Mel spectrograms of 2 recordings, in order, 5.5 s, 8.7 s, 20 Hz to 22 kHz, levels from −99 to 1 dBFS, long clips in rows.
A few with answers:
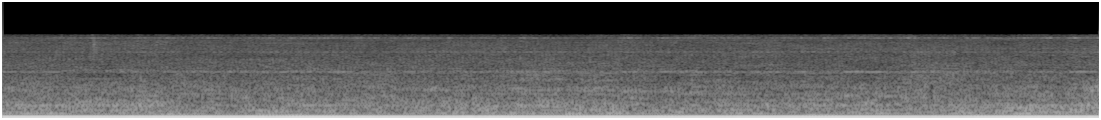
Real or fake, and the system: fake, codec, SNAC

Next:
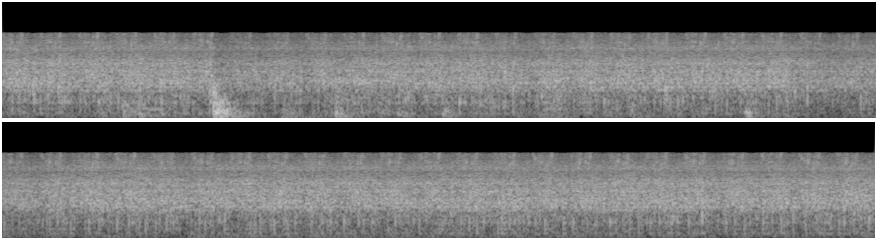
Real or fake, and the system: real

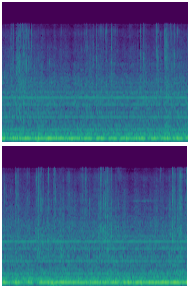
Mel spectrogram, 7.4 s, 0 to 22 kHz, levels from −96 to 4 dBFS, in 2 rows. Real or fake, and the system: real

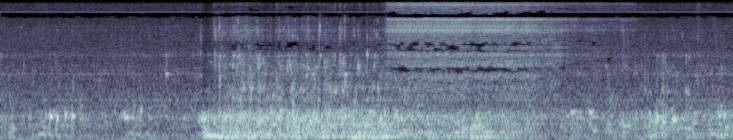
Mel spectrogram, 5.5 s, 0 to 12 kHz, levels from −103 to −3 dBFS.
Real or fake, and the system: real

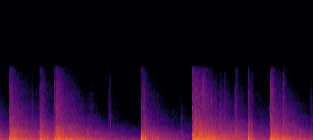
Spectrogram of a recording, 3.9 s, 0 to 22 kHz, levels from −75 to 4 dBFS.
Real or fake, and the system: fake, codec, SNAC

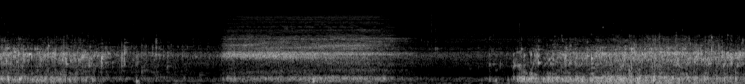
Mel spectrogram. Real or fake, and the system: real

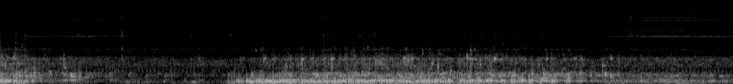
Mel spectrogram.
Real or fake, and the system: real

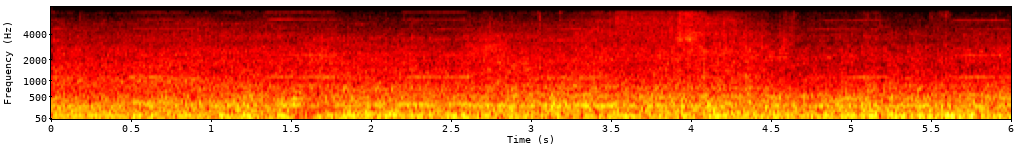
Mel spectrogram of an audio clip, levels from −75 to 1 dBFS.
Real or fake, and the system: real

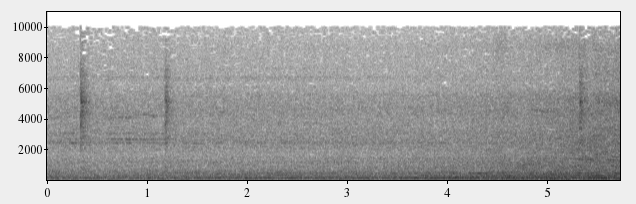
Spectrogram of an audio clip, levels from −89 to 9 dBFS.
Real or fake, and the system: real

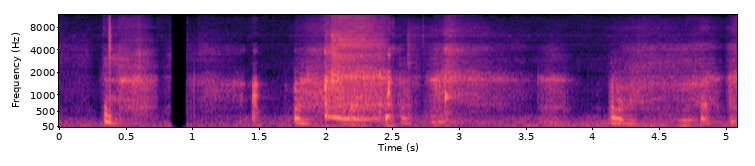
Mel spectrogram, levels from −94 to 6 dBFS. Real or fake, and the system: fake, codec, SNAC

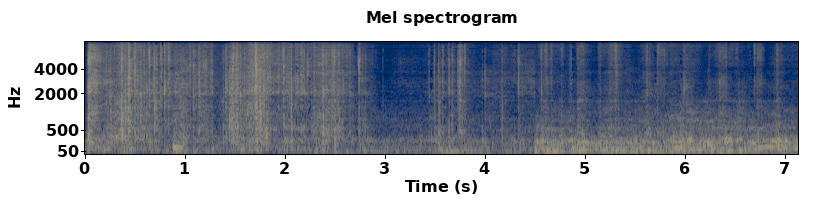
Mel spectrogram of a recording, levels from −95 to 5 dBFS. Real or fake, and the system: fake, codec, SNAC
